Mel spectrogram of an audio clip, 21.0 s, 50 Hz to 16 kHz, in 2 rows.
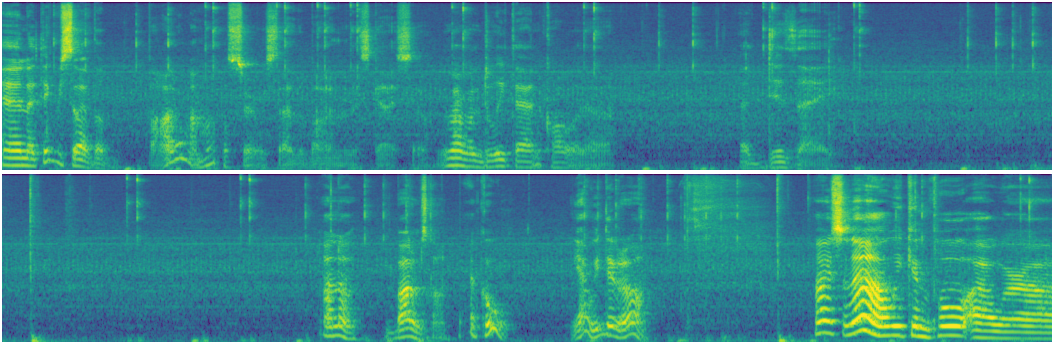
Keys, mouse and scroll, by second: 0.5 middle click, 1.3 alt+middle click, 2.0 click, 2.7 click, 3.1 click, 3.5 click, 4.5 click, 5.8 click, 6.5 alt+middle click, 7.6 click, 8.5 click, 9.6 alt+middle click, 10.1 middle click, 10.7 F3, 11.7 click, 12.9 click, 13.5 alt+middle click, 14.3 middle click, 14.7-16.3 alt+middle drag, 16.4 middle click, 16.9 alt+middle click, 17.3 middle click, 17.7 middle click, 18.2 F3, 18.5 F4, 19.4 alt+middle click, 20.6 click.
